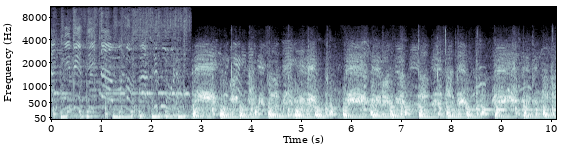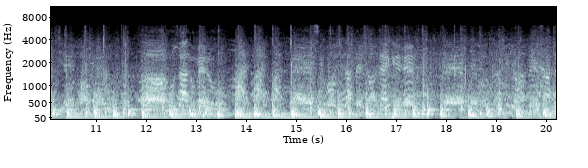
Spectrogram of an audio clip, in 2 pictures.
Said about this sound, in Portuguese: Isso, vamos falar da, da jovem, é, torcida, a principal torcida do Santos, né? Desde 1969. Então vamos ouvir.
